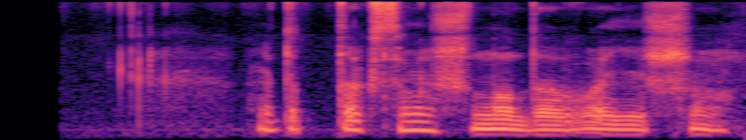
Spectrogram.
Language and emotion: Russian, neutral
